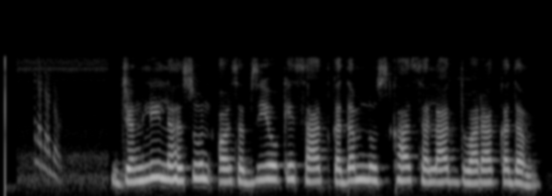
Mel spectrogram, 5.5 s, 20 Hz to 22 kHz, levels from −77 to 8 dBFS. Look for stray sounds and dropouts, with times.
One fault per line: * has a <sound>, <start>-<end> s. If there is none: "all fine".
* has a chirp, 0.3-0.7 s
